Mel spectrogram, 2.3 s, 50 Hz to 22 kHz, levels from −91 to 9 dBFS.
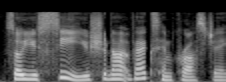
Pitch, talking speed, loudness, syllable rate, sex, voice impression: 200 Hz, 240 wpm, -16 LUFS, 4.5 syllables/s, female, feminine, adult-like, fluent, intellectual, slightly calm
